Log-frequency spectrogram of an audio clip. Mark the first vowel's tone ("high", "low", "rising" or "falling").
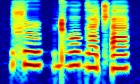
high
